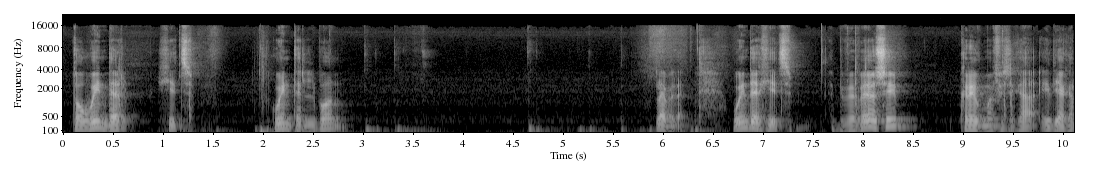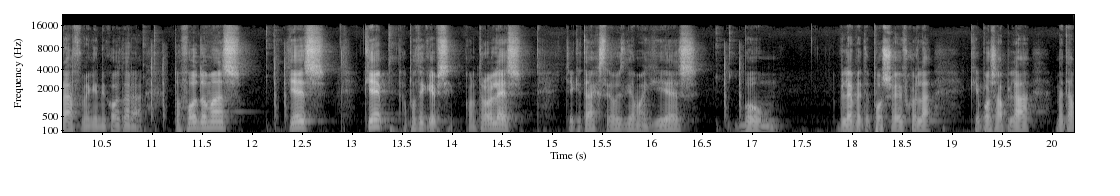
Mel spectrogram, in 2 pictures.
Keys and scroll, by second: 2.4-5.1 typing, 13.7 super+s.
